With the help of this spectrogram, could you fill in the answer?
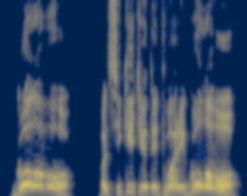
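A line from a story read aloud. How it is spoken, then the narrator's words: Shouting. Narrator (Russian): кричал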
